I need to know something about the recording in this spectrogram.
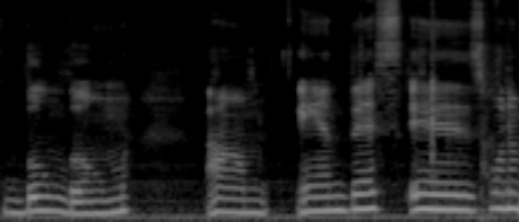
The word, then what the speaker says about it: Bum Bum: Brazilian boom boom cream I know it looks like it says bum bum but it's pronounced boom boom and this is one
